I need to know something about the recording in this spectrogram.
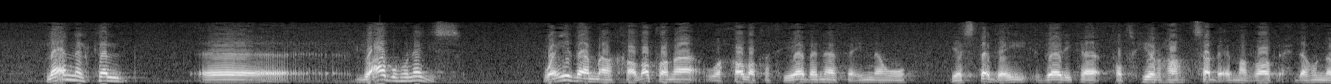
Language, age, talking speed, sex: Arabic, 50-69, 75 wpm, male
